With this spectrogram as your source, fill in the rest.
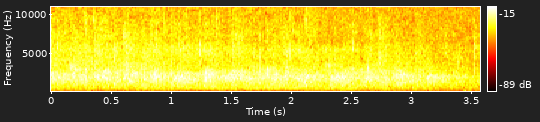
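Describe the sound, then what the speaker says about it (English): An audience at a Sunday evening temple program gives a round of applause for new devotees, steady, even clapping from many people that holds throughout and eases slightly at the end, heard at a modest level. "Let's give a big round of applause,"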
